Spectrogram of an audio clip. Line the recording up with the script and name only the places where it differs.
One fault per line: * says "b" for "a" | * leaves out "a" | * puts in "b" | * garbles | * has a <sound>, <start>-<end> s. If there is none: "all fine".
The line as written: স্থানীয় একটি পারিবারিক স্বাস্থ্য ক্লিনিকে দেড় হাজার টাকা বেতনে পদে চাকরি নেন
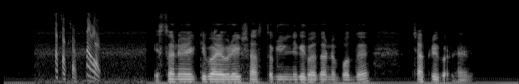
* has a chirp, 0.5-1.0 s
* leaves out "দেড় হাজার টাকা"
